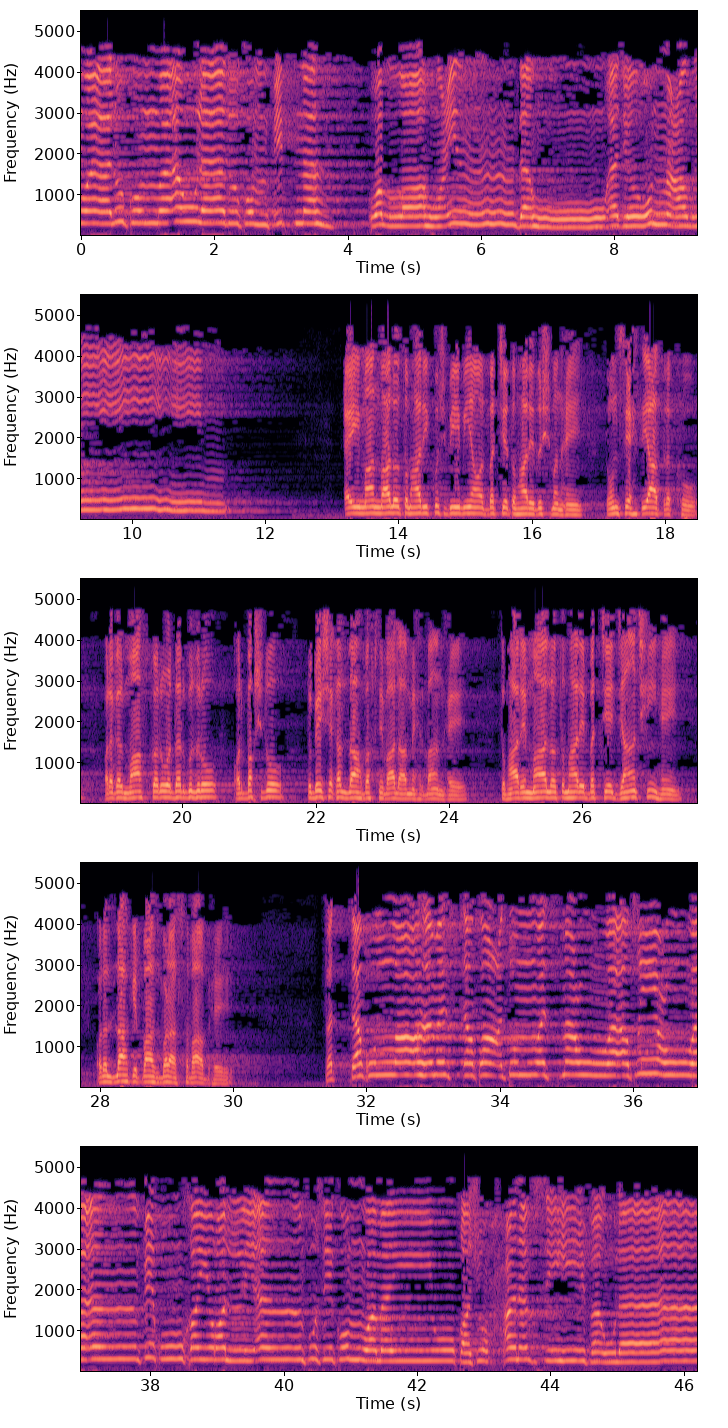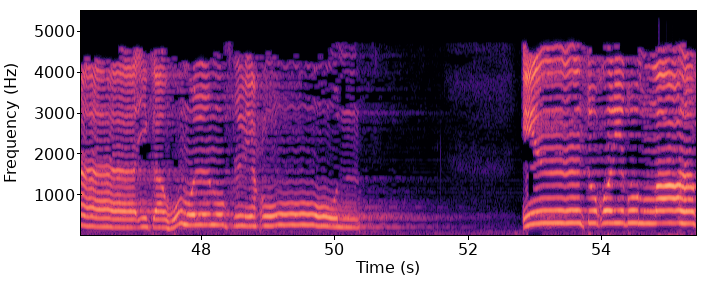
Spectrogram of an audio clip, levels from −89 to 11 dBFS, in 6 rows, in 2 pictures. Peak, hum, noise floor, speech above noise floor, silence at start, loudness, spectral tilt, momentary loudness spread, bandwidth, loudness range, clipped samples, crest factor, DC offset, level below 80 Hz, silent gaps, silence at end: 0 dBFS; none; -53 dBFS; 40 dB; 0 s; -12 LUFS; -7.5 dB/octave; 8 LU; 5 kHz; 5 LU; under 0.1%; 14 dB; under 0.1%; -50 dBFS; none; 0 s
